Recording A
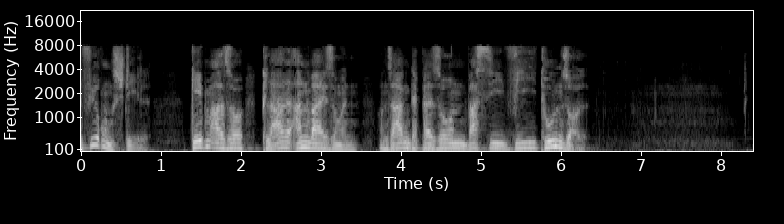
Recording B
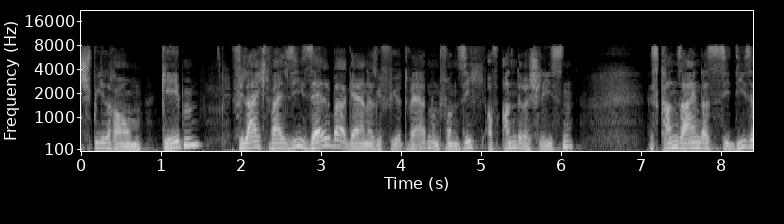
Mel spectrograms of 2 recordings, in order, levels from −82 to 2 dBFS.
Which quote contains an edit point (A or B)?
B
